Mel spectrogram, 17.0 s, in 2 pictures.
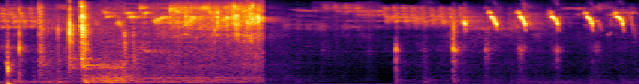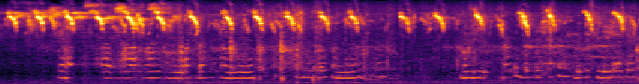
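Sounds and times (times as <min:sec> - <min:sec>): loud hiss: 0:01.0 - 0:03.5
bird calling high notes: 0:01.4 - 0:03.5.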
